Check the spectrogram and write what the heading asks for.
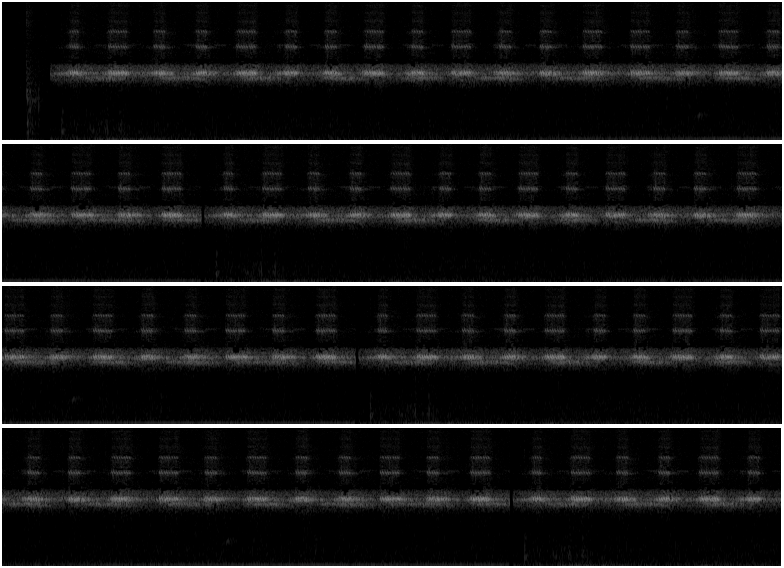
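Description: Cricket chirping steadily: a high, evenly pulsed trill of a few chirps a second that keeps the same rate throughout.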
